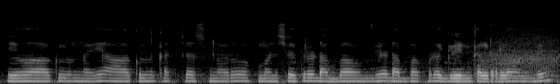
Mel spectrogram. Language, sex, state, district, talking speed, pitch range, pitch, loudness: Telugu, male, Andhra Pradesh, Guntur, 195 wpm, 140-150 Hz, 145 Hz, -32 LUFS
